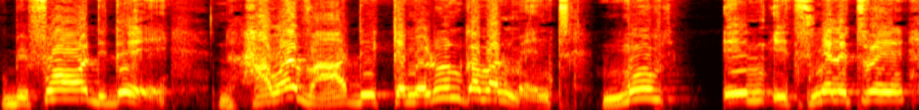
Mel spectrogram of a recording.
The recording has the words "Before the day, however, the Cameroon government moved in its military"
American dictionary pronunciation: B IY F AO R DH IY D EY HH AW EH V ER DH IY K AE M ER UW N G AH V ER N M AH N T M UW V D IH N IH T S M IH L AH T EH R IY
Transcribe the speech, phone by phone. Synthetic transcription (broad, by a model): B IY F AO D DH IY D EY HH AW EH V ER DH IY K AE M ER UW N G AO V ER N M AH N T M UW V D IH N IH T S M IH L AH T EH R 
